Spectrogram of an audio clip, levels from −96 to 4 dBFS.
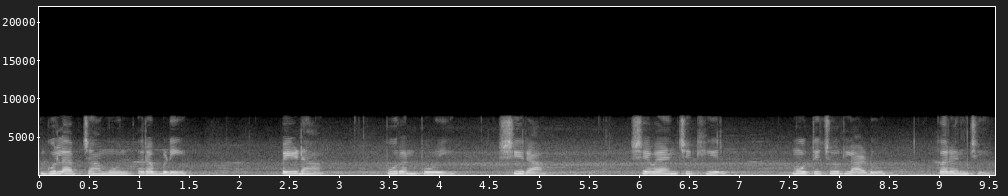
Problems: none marked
